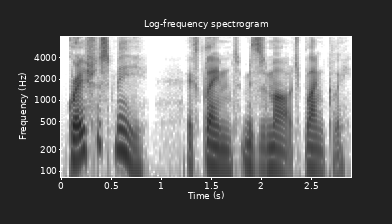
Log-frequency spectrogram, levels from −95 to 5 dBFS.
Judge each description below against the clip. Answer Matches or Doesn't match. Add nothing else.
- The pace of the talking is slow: Matches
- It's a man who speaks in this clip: Matches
